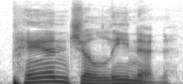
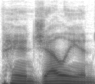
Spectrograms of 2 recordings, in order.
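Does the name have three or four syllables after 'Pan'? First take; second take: four; three. First: The name ends in a longer '-linan' sound. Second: The name ends in a short '-lian' sound. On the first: The speaker calls it right. "I think that's what it is" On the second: The speaker calls it wrong. "I don't think it's actually Pangelian"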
